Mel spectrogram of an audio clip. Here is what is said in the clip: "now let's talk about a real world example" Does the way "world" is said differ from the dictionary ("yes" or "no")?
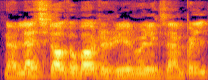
yes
